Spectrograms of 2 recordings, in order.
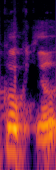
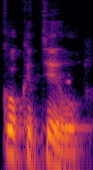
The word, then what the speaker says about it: cockatiel: And it's not cocktail, it's cockatiel.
